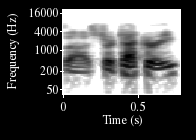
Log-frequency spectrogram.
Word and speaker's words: Stratechery: It's still, as Sriram noted, is still pronounced incorrectly. It's Stratechery.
